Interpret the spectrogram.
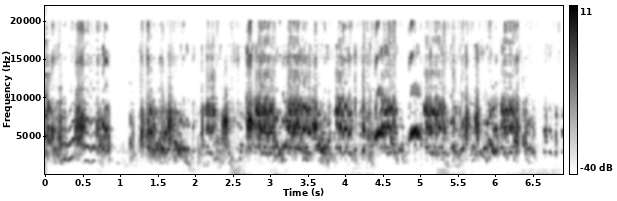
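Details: Breeding pair of budgerigars chattering while eating, a rolling stream of buzzy warbles and short whistled chirps, with low rustling knocks in the background.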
